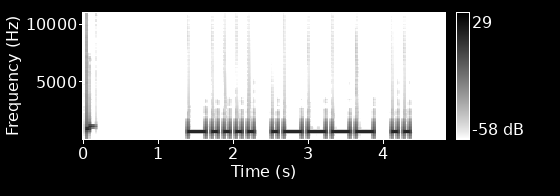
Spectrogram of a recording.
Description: Morse code, heard as a keyed tone, about 15 wpm, 700 Hz. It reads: 61I
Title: Three Challenging Letter-Number Combinations 15wpm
